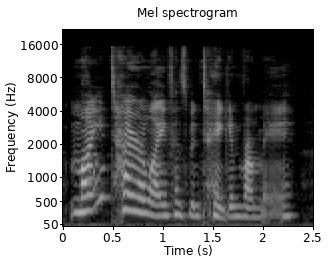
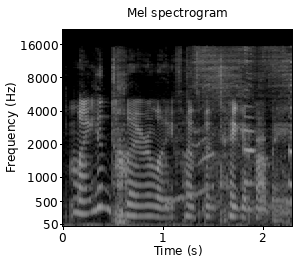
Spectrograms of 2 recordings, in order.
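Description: First: Said in the usual way. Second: Nasal-free but pretentious, whiny Squidward take; Squidward impression. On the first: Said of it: "She goes on to say". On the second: Host mimicking Casey like Squidward, mock pretentious. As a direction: sulk it like Squidward. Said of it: "in Casey's voice ... Like fucking Squidward".

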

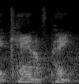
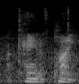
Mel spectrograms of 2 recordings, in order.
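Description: First: Said in the usual way. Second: "paint" said as "pint" in Australian; softly demonstrated Australian "can of pint"; Australian accent. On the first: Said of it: "get into the Australian accent, you say". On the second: Shown as a demonstration. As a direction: practise Australian vowels on "paint". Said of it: "get into the Australian accent".

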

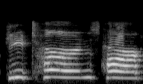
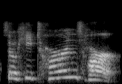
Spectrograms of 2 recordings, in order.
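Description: First: Very slow, drawn-out reveal; dramatic drawl. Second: Said in the usual way. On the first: Real, not acted. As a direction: stretch each word for suspense. Repeats the phrase for drama.

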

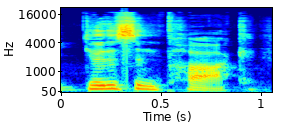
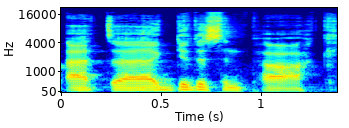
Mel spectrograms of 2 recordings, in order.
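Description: First: Put-on Goodison Park said in a slipped-in French accent, a bit higher and louder. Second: Said in the usual way. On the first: Thanking his co-host for the name, then a French-accented Goodison Park. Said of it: "a French accent or something". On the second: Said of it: "I went into, like, a French accent".

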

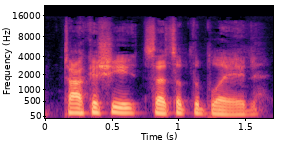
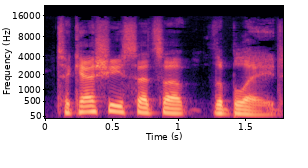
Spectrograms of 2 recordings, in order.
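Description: First: "Takashi" said TAH-kuh-shee, open ah first; corrected name. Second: "Takeshi" said tuh-KAE-shee, wrong middle vowel; mispronounced name. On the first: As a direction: say "Takashi" with an ah then uh. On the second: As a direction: say "Takeshi" with an a as in cat. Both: Real, not acted. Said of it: "It's Takashi".

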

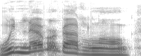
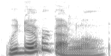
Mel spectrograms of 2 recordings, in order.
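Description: First: "never" punched and brought down hard; emphatic restatement. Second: First take, stress on never rising; "never" lifted with a rising end; retorting. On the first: Repeating it to the listener, never stressed with a final fall. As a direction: stress on NEVER, falling firmly. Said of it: "It wasn't a question of ever getting along". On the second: To the departing pastor, never said with a rise. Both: Retold or imitated.

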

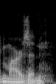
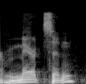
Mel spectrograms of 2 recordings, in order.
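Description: First: Marzen as "MAR-zen"; anglicized Marzen; English pronunciation. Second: Märzen as "MAIR-tsen"; German-style Märzen; German pronunciation. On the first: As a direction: say Marzen with an ah and plain z. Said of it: "or in English". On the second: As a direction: open Märzen with "air", then ts. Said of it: "not with a A, but like a R". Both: Shown as a demonstration.

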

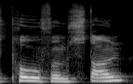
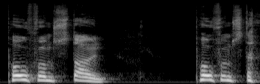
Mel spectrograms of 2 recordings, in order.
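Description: First: Said in the usual way. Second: Higher, louder, slow dopey take on Paul from Stone; mocking a name as stupid; mock dim voice. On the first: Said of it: "I don't know why". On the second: Shown as a demonstration. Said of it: "your name suggests that you are".

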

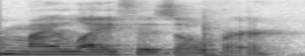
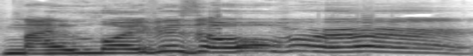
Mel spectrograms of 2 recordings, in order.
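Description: First: Said in the usual way. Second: Slow, louder, melodramatic sob; mock despair. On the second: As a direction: wail it like a tragic heroine. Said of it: "like, fucking mood".

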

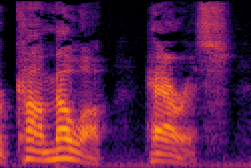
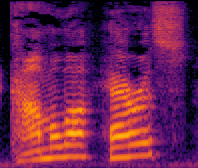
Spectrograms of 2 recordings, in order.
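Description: First: "Kamala" said kuh-MEL-uh, stressed in the middle; second-syllable stress. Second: "Kamala" said KAH-muh-luh, stressed up front; first-syllable stress. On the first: Host offers the other name option, "Kamala" as kuh-MEL-uh. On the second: Host tries out the candidate's name, "Kamala" as KAH-muh-luh. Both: Shown as a demonstration. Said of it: "how do we say this lady's name?".

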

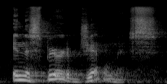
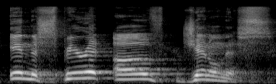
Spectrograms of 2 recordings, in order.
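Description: First: Softly spoken, hushed repeat; gentle. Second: Slow, high, deliberate scripture reading; emphatic verse reading. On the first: Preacher repeats the verse for the congregation, gently. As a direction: let the verse land softly. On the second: Preacher reads the verse to the congregation, emphatic and slow. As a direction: draw the verse out with full voice. Verse read out, then repeated softly. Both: Real, not acted.

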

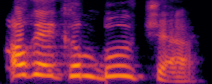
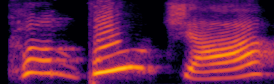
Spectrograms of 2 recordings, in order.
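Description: First: Said in the usual way. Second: Very high, loud, stretched-out KOMBUCHA; mocking incredulity. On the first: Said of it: "So finally, I'm like". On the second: Man ridiculing her favorite drink, hammed-up mocking imitation. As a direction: draw out Kombucha in exaggerated high disbelief. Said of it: "pretending he's laughing".

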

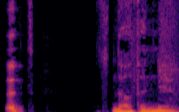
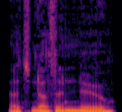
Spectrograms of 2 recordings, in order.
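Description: First: Very low, soft, slow Rambo growl; mock Rambo. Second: Low, soft, flat-voiced Rambo line; deadpan Rambo. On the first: Echoing the Rambo line to the co-host, very low and slow. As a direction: drag it out low like a burnt-out soldier. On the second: Mocking Rambo's weary line to the co-hosts, low and soft. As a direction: mutter it like a weary tough guy.

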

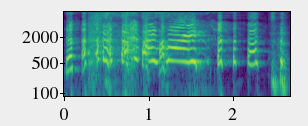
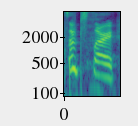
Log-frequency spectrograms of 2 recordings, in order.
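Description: First: High, slow laughing through words; can barely get it out laughing; laughing apology. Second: Said in the usual way. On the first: Real, not acted. Laughing fit while apologizing.

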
